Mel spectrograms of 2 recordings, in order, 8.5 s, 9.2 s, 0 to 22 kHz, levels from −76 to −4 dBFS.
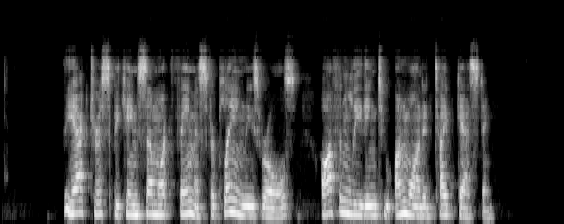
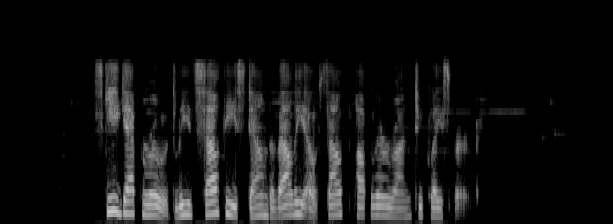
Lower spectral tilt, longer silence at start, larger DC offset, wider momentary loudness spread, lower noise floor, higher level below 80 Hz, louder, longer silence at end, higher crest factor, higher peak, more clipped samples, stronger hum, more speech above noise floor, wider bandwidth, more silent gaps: about the same, -4 dB/octave vs -4 dB/octave; second, 0.95 s vs 1.4 s; neither; second, 5 LU vs 10 LU; second, -69 dBFS vs -80 dBFS; first, -52 dBFS vs -74 dBFS; first, -13 LUFS vs -31 LUFS; second, 1.05 s vs 2.2 s; second, 14 dB vs 20 dB; first, 0 dBFS vs -12 dBFS; neither; neither; first, 56 dB vs 49 dB; first, 9.6 kHz vs 7.6 kHz; neither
